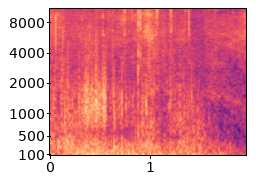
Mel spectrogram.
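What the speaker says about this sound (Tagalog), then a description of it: "Mahangin." Gusty wind blows outdoors on a cold morning of the first October snowfall in Saskatchewan, buffeting the microphone with loud rumbling bursts that ease off toward the end.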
